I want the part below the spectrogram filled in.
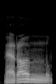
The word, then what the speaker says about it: Perron: My name is spelled Keith, K-E-I-T-H, Perron, which is P-E-R-R-O-N.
